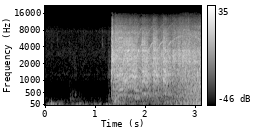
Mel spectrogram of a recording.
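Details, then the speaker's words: John Deere 5065E diesel tractor after replacing the burned-up starter with a cheaper online one: quiet, then a brisk crank that catches almost at once into a steady diesel rattle, spinning way faster than the always-slow original starter. "Oh! And it does spin over way faster. Way faster. It is typically like a rah, rah, rah, rah."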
